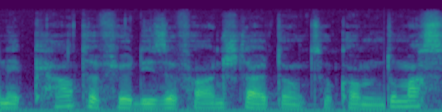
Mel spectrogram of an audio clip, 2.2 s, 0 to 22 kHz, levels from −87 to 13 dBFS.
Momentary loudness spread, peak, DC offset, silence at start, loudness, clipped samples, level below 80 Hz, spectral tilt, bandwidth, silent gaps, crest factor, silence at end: 4 LU; -10 dBFS; under 0.1%; 0 s; -28 LUFS; under 0.1%; -44 dBFS; -4 dB/octave; 16 kHz; none; 18 dB; 0 s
